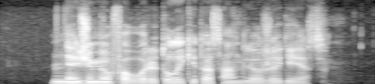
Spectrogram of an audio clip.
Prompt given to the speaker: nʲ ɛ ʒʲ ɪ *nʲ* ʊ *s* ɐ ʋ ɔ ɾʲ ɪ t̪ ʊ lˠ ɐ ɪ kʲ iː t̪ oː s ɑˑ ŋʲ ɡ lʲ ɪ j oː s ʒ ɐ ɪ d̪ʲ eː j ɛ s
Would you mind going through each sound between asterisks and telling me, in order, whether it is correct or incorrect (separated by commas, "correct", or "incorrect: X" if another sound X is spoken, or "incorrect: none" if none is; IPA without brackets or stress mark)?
incorrect: mʲ, incorrect: f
